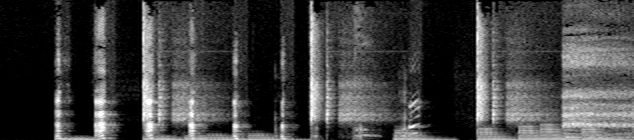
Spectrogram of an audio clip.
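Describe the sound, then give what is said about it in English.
A bird calls loudly inside a room in a string of squawking, voice-like bursts, several short cries followed by longer, harsher screeches, with no one talking over it. “Oh, we gotta pause. Get the bird out.”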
